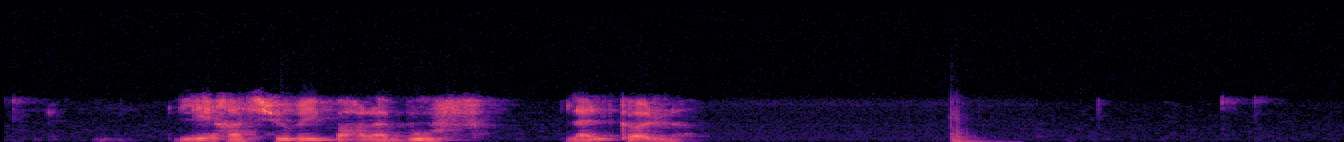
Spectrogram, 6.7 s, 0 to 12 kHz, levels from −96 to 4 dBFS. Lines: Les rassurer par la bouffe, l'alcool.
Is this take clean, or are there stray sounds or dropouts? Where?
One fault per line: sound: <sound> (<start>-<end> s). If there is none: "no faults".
sound: thud (4.8-5.1 s)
